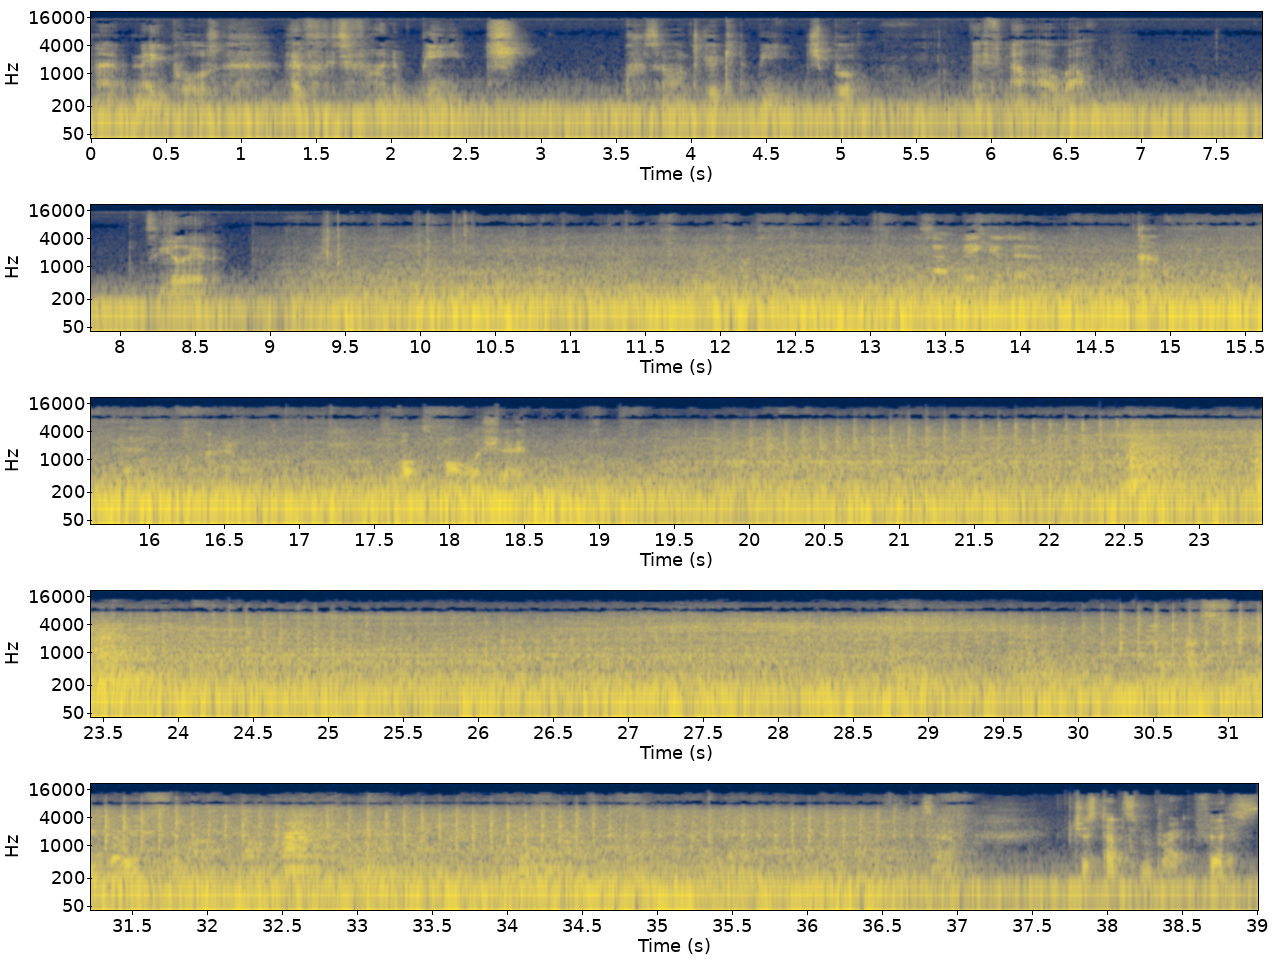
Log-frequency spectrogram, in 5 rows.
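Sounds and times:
outdoor noise: 0.0s - 39.0s.

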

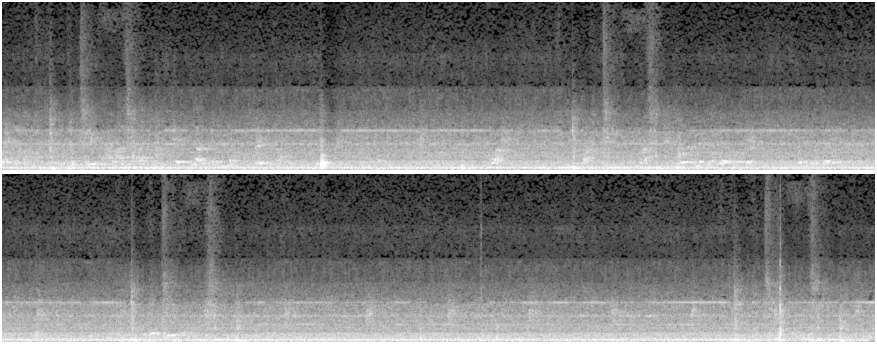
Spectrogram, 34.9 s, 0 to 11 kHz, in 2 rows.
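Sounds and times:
machine drone with hum: 0.0s - 34.9s.

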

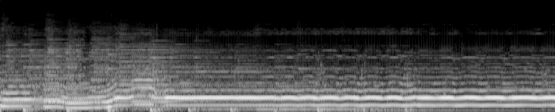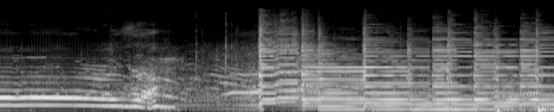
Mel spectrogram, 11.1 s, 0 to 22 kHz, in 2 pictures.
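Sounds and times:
man singing a long note: 0.0s - 7.2s.

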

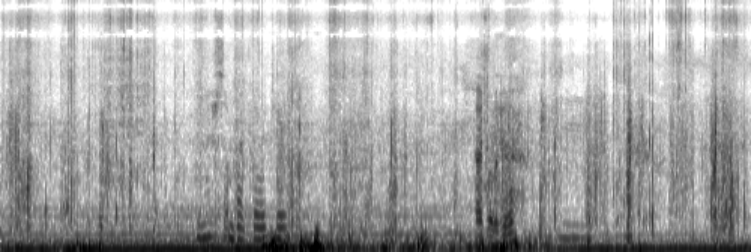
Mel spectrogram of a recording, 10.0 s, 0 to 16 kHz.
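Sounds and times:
footsteps crunching on gravel: 0.0s - 10.0s.

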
